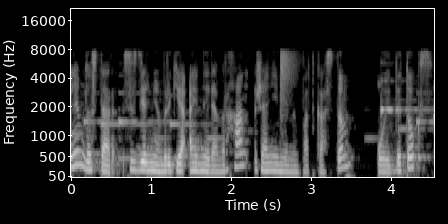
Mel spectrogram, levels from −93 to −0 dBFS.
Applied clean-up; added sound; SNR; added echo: classical method spectral subtraction.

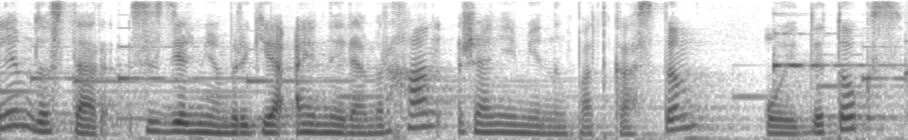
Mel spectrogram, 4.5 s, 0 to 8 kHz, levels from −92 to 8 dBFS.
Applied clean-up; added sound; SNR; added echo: none; none; none; none.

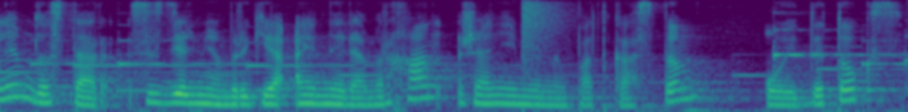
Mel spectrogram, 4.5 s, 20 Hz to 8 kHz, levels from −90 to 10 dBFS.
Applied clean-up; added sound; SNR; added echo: none; Gunshot, gunfire; 19 dB; none.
